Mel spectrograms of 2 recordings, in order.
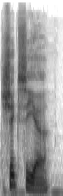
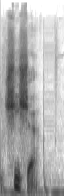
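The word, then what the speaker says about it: Chixia: girl Taki which I thought is how you pronounce it's touchi and thought chiia was chiia but it's actually chisha so chisha tchi baa and Jingo just keep that in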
